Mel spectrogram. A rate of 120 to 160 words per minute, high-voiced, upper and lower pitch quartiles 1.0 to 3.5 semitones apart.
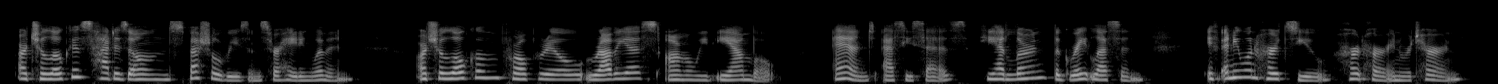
No: average, 150 wpm; high, 235 Hz; average, 4.0 semitones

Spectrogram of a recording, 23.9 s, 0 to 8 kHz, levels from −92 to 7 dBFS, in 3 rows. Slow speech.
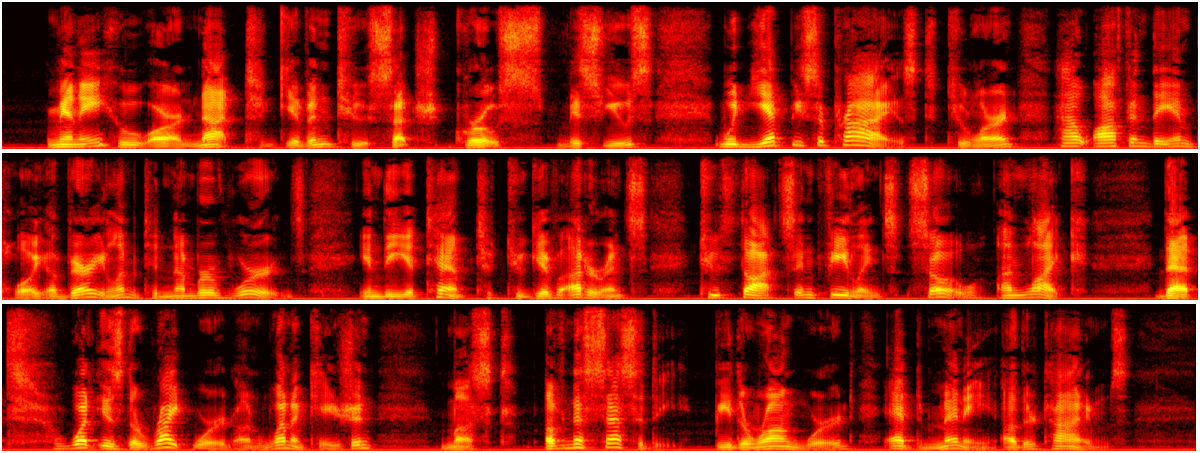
No: average, 145 wpm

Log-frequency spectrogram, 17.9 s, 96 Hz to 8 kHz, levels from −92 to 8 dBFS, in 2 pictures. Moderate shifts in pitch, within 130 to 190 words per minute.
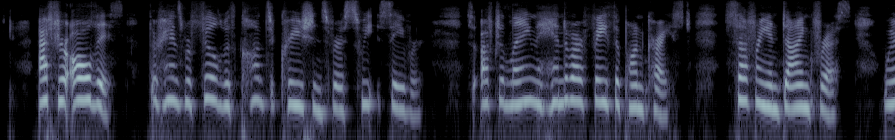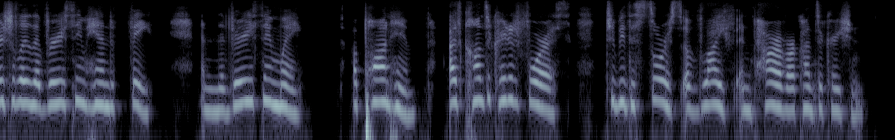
No: average, 3.4 semitones; fast, 205 wpm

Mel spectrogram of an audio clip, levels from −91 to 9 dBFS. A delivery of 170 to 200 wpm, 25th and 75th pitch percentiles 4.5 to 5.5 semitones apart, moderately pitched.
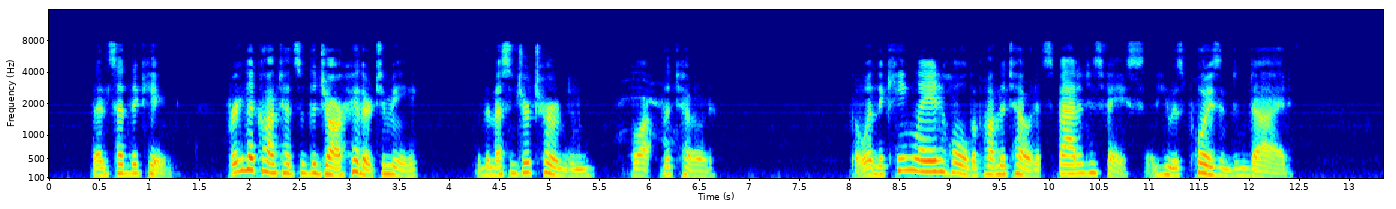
Yes: average, 185 wpm; average, 5.1 semitones; medium, 175 Hz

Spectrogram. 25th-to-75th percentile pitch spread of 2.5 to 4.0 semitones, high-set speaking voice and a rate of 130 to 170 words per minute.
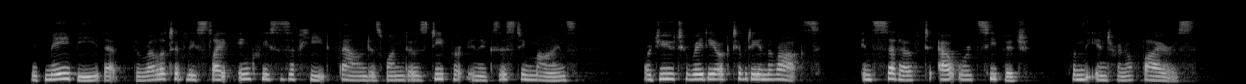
Yes: average, 3.4 semitones; high, 220 Hz; average, 165 wpm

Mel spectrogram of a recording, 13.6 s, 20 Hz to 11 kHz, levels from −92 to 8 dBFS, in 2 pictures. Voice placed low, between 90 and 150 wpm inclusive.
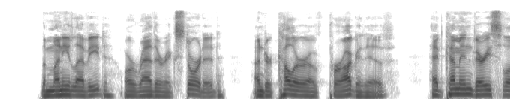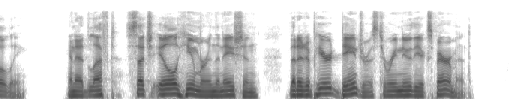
Yes: low, 110 Hz; average, 140 wpm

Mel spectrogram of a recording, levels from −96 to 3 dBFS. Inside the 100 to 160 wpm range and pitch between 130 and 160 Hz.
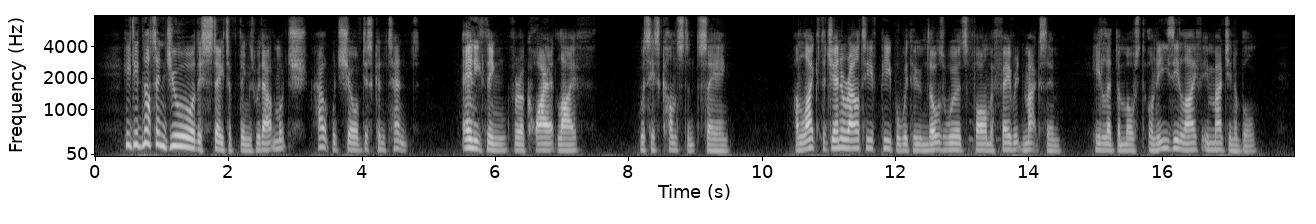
Yes: average, 145 wpm; medium, 140 Hz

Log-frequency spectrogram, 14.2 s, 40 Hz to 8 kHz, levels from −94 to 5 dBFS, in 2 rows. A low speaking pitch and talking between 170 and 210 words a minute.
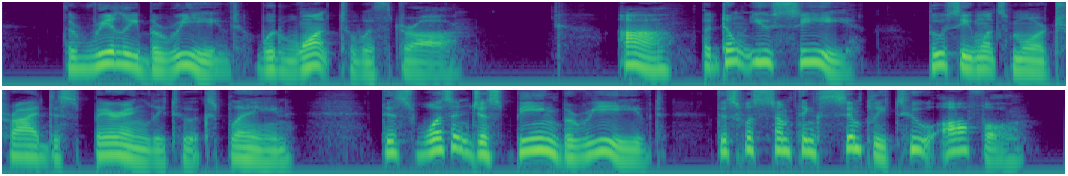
No: low, 125 Hz; slow, 135 wpm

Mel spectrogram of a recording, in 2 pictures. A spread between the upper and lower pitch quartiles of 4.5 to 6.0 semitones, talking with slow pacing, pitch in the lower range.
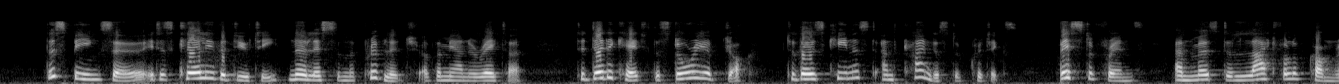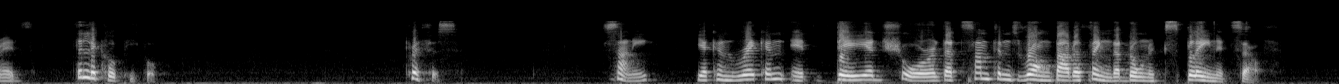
No: wide, 5.5 semitones; slow, 130 wpm; high, 210 Hz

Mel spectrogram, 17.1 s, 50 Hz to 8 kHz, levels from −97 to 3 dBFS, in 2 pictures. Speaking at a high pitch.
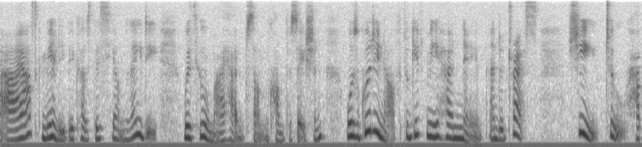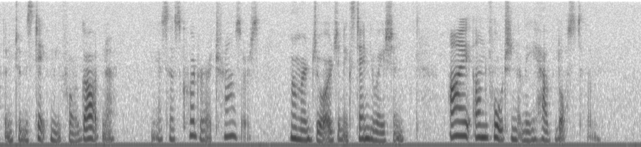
No: very low, 95 Hz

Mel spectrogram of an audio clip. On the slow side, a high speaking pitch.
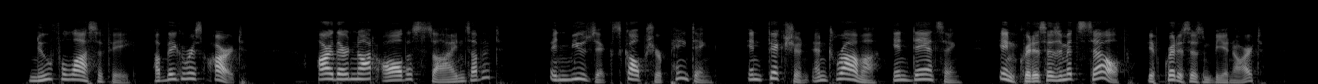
Yes: slow, 130 wpm; high, 215 Hz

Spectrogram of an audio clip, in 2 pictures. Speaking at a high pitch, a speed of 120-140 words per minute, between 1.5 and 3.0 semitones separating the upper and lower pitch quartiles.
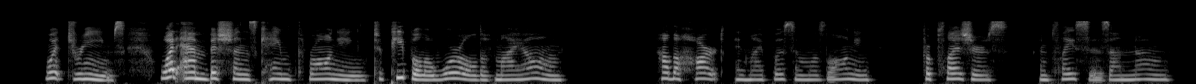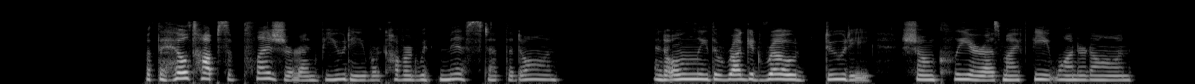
Yes: high, 225 Hz; slow, 135 wpm; narrow, 2.6 semitones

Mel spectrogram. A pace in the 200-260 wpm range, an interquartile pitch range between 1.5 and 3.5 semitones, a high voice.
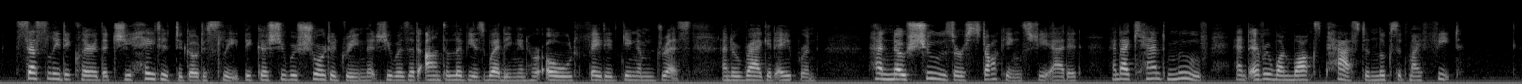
Yes: fast, 205 wpm; average, 3.2 semitones; high, 200 Hz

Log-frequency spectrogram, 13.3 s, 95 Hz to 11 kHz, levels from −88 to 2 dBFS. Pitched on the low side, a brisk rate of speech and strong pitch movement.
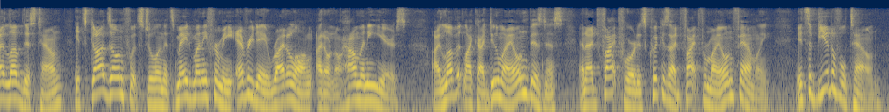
No: medium, 145 Hz; fast, 230 wpm; wide, 7.2 semitones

